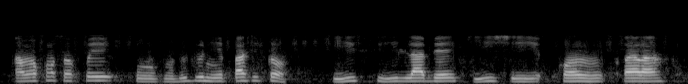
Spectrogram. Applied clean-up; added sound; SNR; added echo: neural separator model SepFormer DNS4.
